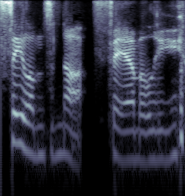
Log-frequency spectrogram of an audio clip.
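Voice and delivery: very harsh, hard, severe, cutting tone. Retelling a character's cutting remark: imitating Zelda's harsh tone. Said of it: "Zelda gives a very harsh, like".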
